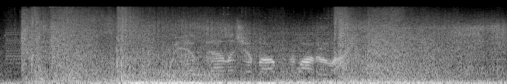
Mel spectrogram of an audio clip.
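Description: Explosions rumble as shells hit a ship.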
